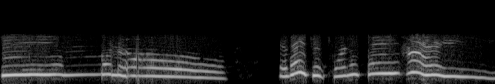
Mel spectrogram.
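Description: Putting on a squeaky character voice, a woman speaks very slowly at an extremely high pitch with lively intonation. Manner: playful shout-out.

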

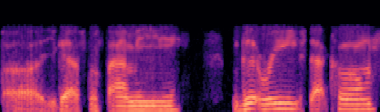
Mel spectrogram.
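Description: A man is speaking. He has a Southern US accent. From Georgia, US South. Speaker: author and business speaker. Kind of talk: interview, sharing wisdom.

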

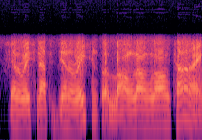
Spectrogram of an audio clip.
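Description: Pitched fairly high, a man with an ordinary speaking voice keeps to a moderate pace. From Bryan, Texas. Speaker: caller. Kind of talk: call-in discussion on church. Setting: phone call.

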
